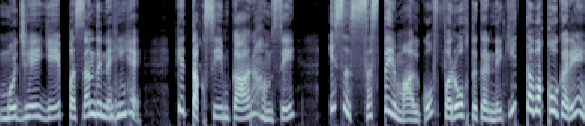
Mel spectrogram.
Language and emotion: Urdu, disgusted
